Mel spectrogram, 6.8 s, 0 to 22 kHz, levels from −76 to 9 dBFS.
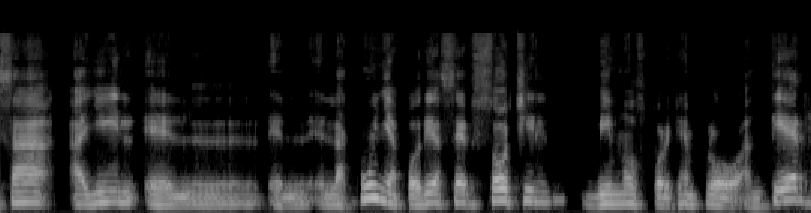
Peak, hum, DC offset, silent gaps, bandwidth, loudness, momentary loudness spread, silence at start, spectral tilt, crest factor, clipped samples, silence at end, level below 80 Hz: -12 dBFS; none; under 0.1%; none; 12.5 kHz; -29 LUFS; 10 LU; 0 s; -6 dB/octave; 18 dB; under 0.1%; 0 s; -70 dBFS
